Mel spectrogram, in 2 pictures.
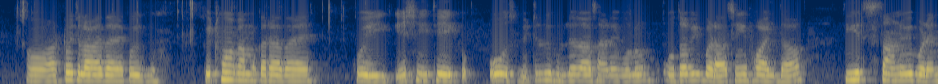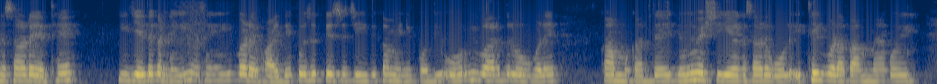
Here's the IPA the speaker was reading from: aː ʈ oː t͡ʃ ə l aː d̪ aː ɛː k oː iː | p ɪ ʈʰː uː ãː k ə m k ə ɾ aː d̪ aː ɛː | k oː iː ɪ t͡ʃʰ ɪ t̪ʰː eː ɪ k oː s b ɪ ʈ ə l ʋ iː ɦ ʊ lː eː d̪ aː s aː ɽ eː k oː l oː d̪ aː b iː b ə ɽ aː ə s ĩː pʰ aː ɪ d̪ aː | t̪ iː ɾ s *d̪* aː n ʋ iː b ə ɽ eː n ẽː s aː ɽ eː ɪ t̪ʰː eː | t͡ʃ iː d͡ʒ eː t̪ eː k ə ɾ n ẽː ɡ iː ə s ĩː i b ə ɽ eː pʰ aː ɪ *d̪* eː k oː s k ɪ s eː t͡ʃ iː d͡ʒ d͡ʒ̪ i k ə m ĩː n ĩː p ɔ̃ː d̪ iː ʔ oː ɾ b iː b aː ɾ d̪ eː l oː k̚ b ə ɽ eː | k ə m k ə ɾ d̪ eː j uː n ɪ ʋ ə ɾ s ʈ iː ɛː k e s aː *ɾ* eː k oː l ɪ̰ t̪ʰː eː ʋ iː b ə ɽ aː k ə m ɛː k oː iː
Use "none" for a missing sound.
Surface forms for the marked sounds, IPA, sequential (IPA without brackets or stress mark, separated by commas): t̪, d̪, ɽ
